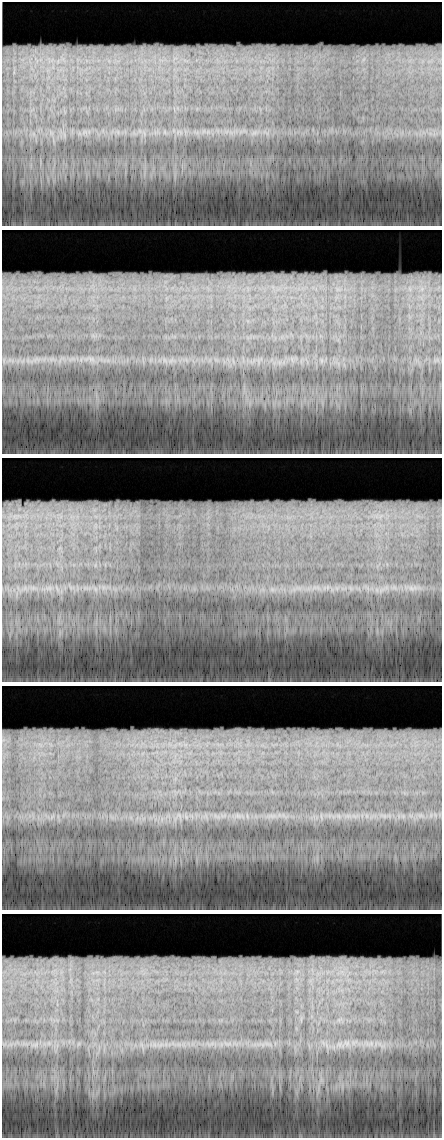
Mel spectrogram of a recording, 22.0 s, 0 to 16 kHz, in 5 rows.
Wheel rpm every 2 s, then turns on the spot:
230, 230, 230, 230, 230, 220, 230, 220, 230, 230, 230.
none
